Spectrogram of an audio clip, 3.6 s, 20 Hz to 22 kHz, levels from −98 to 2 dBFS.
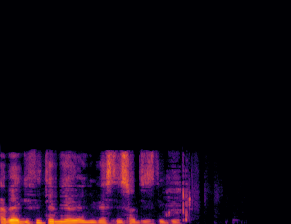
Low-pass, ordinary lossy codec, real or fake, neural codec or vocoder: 7.2 kHz; AAC, 32 kbps; real; none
